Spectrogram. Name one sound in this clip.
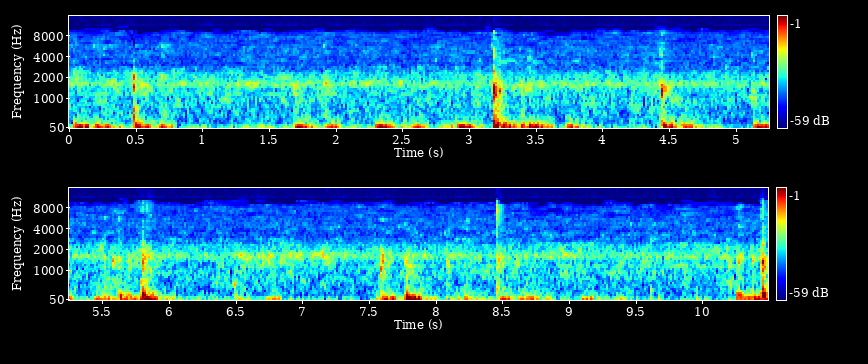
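Footsteps thud softly on snow.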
